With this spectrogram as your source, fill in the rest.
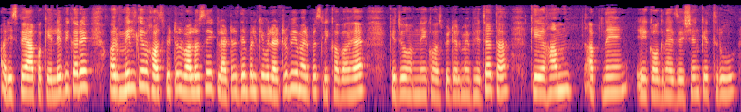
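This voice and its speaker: A woman teaching an Islamic lesson, mixing English words into her talk and slowly reciting Arabic phrases for the class to repeat. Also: mid-range voice, darkish tone. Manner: Urdu-Hindi mixed with English words. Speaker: religious teacher.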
